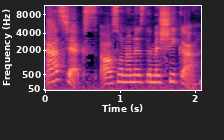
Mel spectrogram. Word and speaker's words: Mexica: also known as the Machiko it's pronounced with an SH and not make caecus that is because of the way the language is spoken the Aztecs are gonna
